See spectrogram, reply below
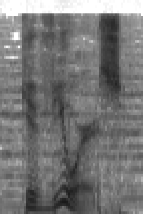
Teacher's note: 前后都是 v，所以我们只读一个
